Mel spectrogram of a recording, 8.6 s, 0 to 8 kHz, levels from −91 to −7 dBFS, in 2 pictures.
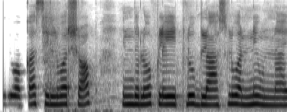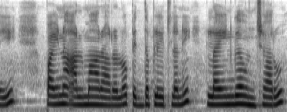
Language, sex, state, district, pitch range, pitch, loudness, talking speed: Telugu, female, Telangana, Mahabubabad, 210-225 Hz, 220 Hz, -15 LUFS, 105 wpm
